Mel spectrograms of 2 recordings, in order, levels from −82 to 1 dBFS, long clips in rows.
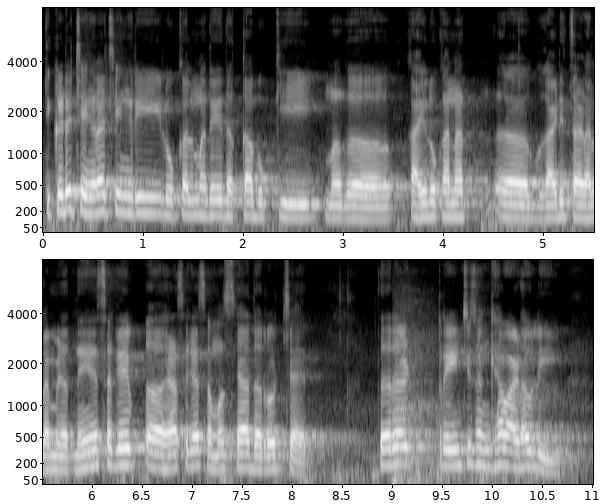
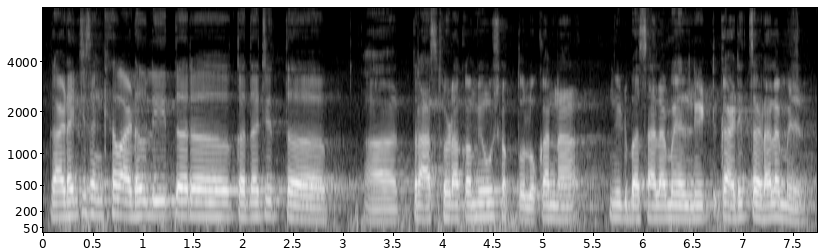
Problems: constant background noise, continuous background conversations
